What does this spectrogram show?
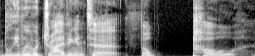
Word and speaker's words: Taupo: We were in New Zealand at, I believe we were driving into Thopo, it looks like Taupo. I think they pronounce it Thopo, New Zealand.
